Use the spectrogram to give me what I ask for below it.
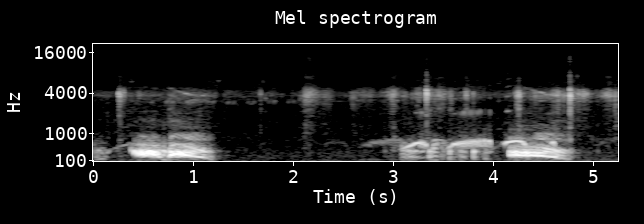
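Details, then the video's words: Pigeons, male and female, in a bekuran contest coo: a throaty rolling burst, a quiet gap, then repeated hooting coos and another gurgling roll, with faint ticks behind. "Suara Bekuran Burung Merpati Lomba Hutan Dara Durasi Panjang"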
